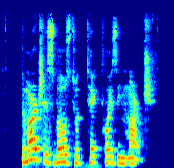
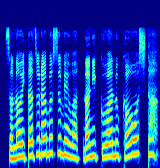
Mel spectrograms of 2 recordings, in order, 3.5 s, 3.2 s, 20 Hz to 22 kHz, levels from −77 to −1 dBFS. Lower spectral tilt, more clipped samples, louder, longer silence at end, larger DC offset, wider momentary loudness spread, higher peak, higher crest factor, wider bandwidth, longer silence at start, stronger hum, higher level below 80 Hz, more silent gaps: first, -4.5 dB/octave vs -2 dB/octave; neither; first, -20 LUFS vs -23 LUFS; first, 0.4 s vs 0.05 s; neither; first, 12 LU vs 3 LU; first, -2 dBFS vs -8 dBFS; about the same, 18 dB vs 14 dB; first, 16 kHz vs 12 kHz; first, 0.45 s vs 0.1 s; neither; first, -56 dBFS vs -70 dBFS; neither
